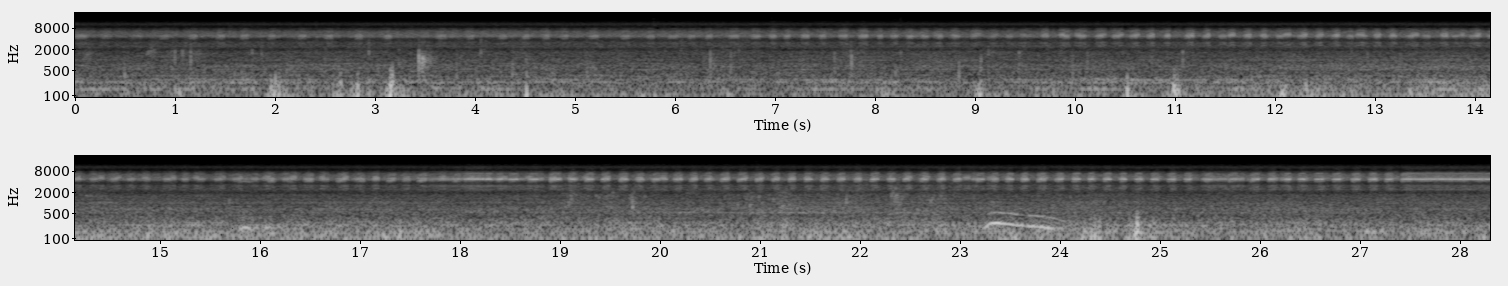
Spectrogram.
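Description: Cicadas singing in a steady, rapidly pulsing high drone that grows louder from about halfway through.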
